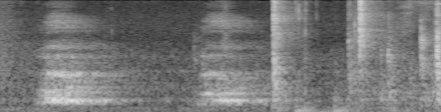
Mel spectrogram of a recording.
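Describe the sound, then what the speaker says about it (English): Large dogs give a couple of deep, fairly close barks, followed by shuffling and knocking noises nearby. "I have very, very large dogs, you guys."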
